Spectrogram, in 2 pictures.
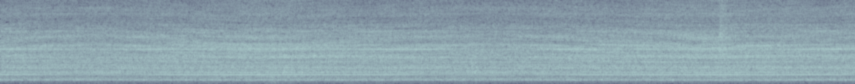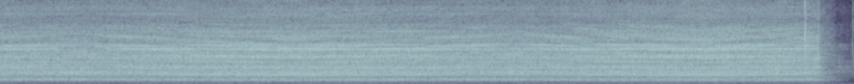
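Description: A heat gun blows a constant, loud whirring hiss as it warms the adhesive behind a truck emblem on a single cab dually pickup, running steadily without a break and with no talking.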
